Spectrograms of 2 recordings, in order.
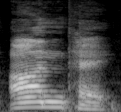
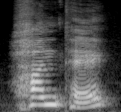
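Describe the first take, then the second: First: It begins with a vowel, no h sound. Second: It begins with a clear h sound. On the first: The speaker calls it right. "this is actually pronounced as ante" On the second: The speaker calls it wrong. "So it's never a hante"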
